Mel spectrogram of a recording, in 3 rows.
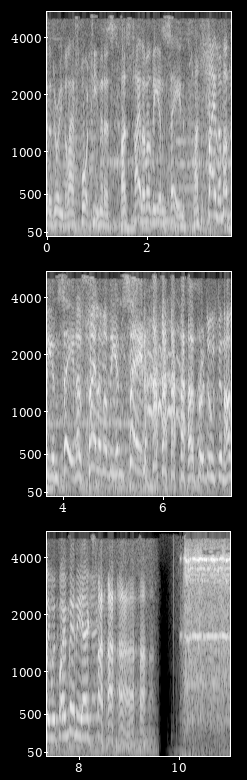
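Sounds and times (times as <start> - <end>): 
speech: 0.0 - 9.5
laughter: 5.4 - 7.1, 8.2 - 9.6
doorbell ringing with a high-pitched buzzing ring: 10.0 - 11.0.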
